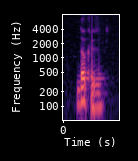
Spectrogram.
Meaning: a female doctor; feminine form of docteur
- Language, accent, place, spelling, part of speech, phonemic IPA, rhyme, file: French, France, Lyon, docteuse, noun, /dɔk.tøz/, -øz, LL-Q150 (fra)-docteuse.wav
